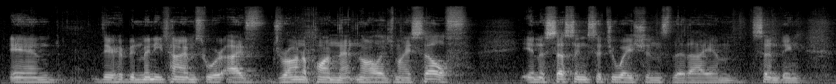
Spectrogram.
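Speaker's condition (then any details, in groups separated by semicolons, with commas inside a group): No condition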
